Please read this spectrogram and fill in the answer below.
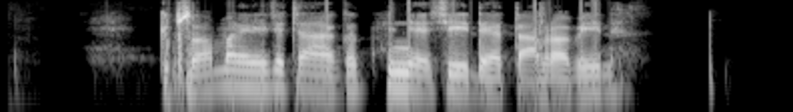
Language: Kalenjin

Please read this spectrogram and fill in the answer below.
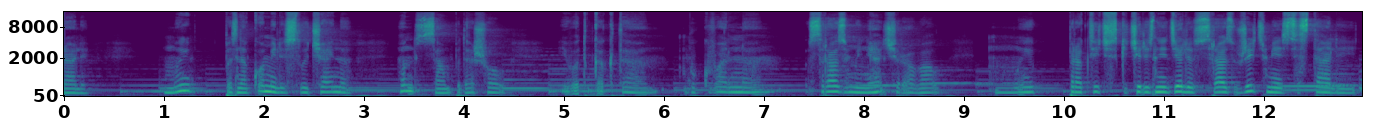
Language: Russian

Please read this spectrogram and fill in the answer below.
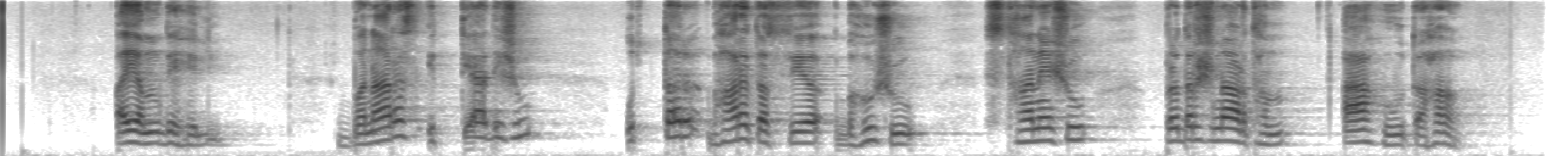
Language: Sanskrit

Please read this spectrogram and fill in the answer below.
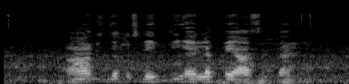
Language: Urdu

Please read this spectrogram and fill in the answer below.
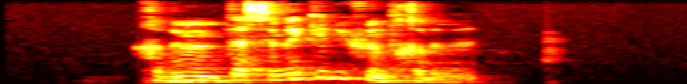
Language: Kabyle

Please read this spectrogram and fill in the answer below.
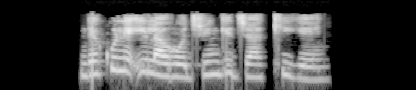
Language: Taita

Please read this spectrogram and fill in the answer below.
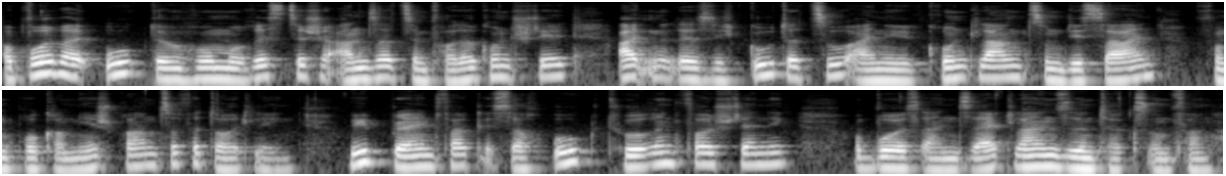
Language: German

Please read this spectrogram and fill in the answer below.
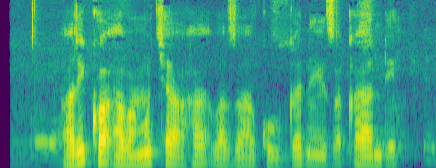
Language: Kinyarwanda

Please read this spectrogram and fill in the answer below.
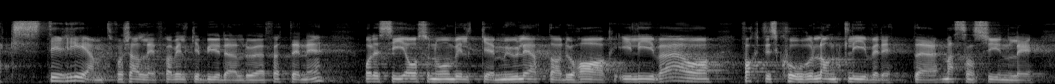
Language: Norwegian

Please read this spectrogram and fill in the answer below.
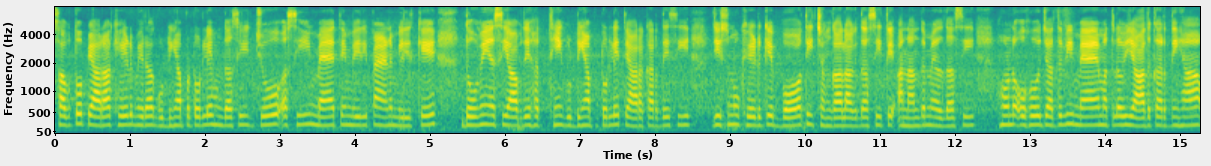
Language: Punjabi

